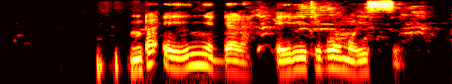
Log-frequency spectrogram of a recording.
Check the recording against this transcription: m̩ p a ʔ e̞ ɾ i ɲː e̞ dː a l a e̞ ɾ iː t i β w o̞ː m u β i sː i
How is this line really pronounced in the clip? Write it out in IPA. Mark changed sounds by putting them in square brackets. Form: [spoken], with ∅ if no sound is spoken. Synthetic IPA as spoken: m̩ p a ʔ e̞ ɾ i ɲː e̞ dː a l a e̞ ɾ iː t i β w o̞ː m u β i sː i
